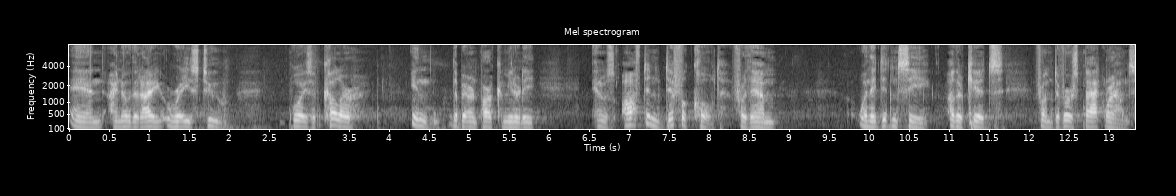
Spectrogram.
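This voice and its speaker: A man speaks in a dark, mellow tone at a fairly high pitch, with ordinary pitch variation and a somewhat breathy quality. His pace is fairly slow, and he pauses long and often. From California, Palo Alto area. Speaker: public commenter. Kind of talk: public comment speech.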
